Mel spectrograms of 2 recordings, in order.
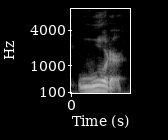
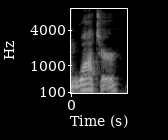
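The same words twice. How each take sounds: First: Water is said in a Philadelphia accent. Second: Water is said in a general American way. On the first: "I'm from Philadelphia, ... we say water" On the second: "we don't say water"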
